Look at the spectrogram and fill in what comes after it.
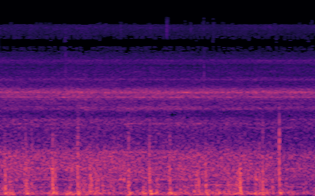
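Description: Passenger coach of an electric-hauled train running over curved track and pointwork as it comes into a station, heard from inside the coach. There is a steady rumble with irregular clicks and knocks from the wheels, and a steady high tone above it.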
